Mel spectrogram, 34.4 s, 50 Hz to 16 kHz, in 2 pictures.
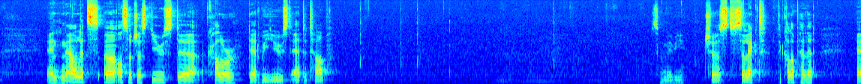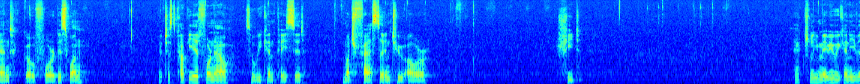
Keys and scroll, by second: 18.3 super+c, 24.4 super+v, 24.8 Return, 29.1 super+c.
